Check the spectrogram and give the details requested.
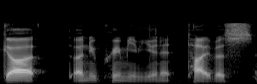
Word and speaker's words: Taivas: a new premium unit tybus is that how you pronounce it well i think like in jp he's tivos with a y so it would be tivas i don't know but taiva taivus i i don't care we can call him theodore uh looking at the jp enable exactly pronounced tyvis yeah okay sounds good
